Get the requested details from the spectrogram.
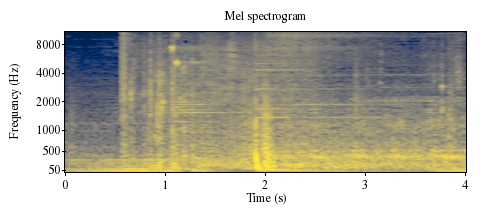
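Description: A heavy wooden chest lid thumps open.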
